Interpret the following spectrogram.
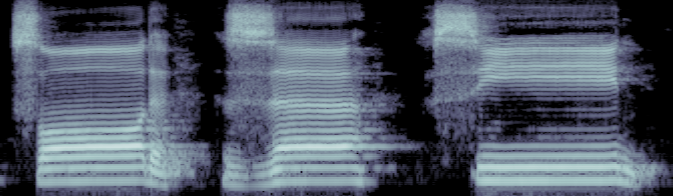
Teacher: ان کو حروف نرم کہتے ہیں کیونکہ یہ زبان کی نوک کو اوپر کے دانتوں کے کنارے سے لگا کر نرمی سے ادا کیے جاتے ہیں، اور درمیان میں ہیں سیٹی والے حروف، یہ بھی 3 ہیں: صاد، ظ اور سین۔ انہیں ادا کرتے وقت سیٹی جیسی تیز آواز نکلتی ہے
